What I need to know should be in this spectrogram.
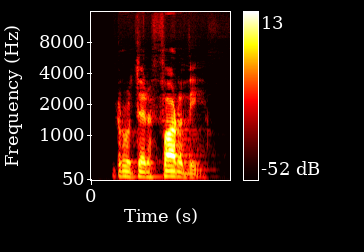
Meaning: rutherfordium
- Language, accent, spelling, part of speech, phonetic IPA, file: Catalan, Valencia, rutherfordi, noun, [ru.teɾˈfɔɾ.ði], LL-Q7026 (cat)-rutherfordi.wav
